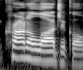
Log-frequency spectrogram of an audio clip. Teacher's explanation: The heavy beat falls on law. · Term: stress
